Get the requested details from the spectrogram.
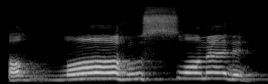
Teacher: الله ډک وایو ځکه مخکې ته چې راغلی زور راغلی دی، مخکې ته چې راغلی زور، او دا هی به دې صاد سره یو ځای کوو.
